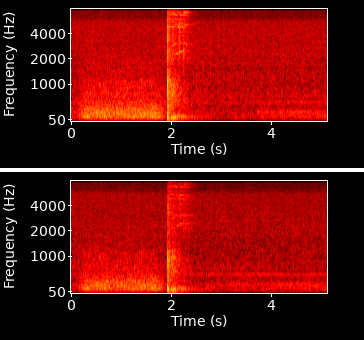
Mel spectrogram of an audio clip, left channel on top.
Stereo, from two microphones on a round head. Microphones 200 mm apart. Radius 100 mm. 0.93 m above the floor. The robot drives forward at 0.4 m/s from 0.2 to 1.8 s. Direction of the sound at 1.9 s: 60° left (ahead or behind).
